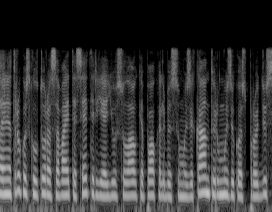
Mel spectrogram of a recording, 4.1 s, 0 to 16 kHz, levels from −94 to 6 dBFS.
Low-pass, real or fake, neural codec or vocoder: 7.2 kHz; real; none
